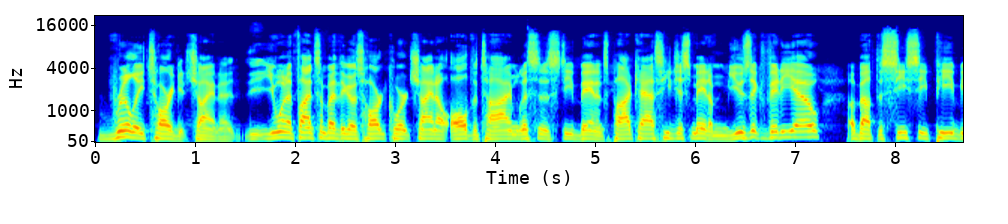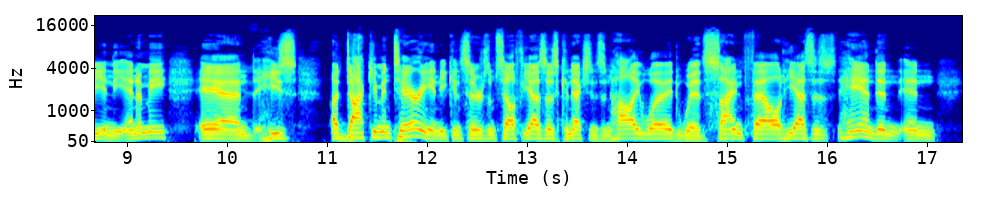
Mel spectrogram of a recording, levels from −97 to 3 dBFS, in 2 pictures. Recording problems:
none

